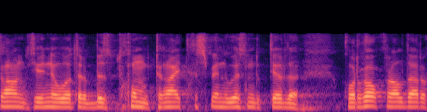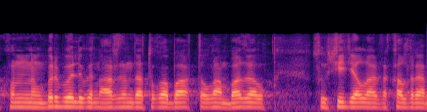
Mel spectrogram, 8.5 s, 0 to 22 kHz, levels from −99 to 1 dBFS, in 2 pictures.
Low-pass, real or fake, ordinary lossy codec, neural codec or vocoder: 7.2 kHz; fake; none; codec, 16 kHz, 4 kbps, X-Codec, WavLM features, trained on Multilingual LibriSpeech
